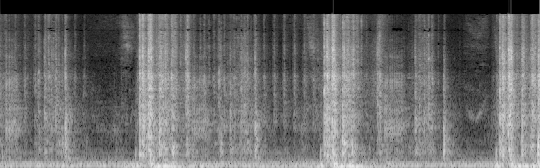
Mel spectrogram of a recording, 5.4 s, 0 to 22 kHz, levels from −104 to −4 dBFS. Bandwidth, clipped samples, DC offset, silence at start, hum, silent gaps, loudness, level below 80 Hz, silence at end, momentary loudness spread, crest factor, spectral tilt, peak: 16 kHz; under 0.1%; under 0.1%; 0 s; none; none; -20 LUFS; -26 dBFS; 0 s; 19 LU; 22 dB; -2.5 dB/octave; 0 dBFS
